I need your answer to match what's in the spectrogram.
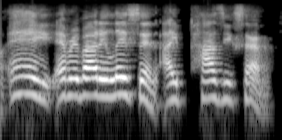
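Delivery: loud, fast, excited announcement; student shouting about the passed exam; happy shout. Retold or imitated. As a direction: call it out to everyone. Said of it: "shouting that".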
